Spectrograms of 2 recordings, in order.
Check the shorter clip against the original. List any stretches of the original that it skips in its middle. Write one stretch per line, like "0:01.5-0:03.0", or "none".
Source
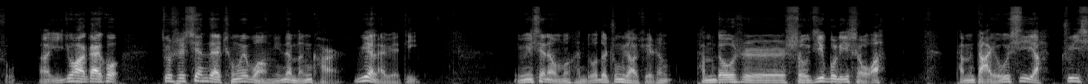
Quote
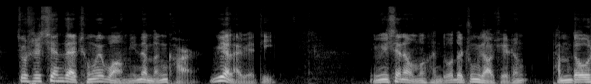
none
